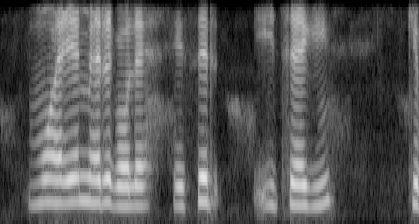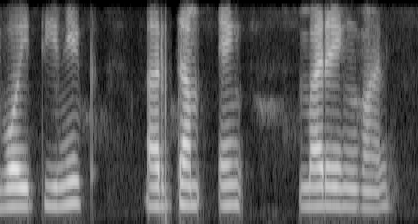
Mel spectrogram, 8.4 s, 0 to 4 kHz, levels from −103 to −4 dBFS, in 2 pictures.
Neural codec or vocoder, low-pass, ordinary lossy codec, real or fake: codec, 16 kHz, 0.8 kbps, ZipCodec; 3.6 kHz; Opus, 32 kbps; fake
